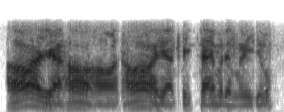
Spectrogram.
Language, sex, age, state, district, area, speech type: Odia, male, 45-60, Odisha, Sambalpur, rural, conversation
